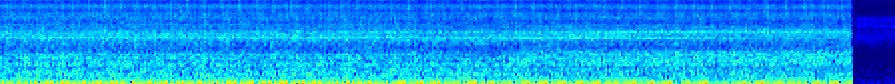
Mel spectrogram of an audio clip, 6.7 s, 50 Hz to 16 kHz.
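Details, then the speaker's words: 1987 Corvette: deep, uneven lumpy rumble that cuts out when throttle is released; engine dies and floods itself again, fuel getting into the oil, owner suspects fuel seeping past piston rings from severe flooding. "we did finally get this thing to run and hear what it sounds like but as soon as i let off the throttle it did die and it flooded itself again"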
